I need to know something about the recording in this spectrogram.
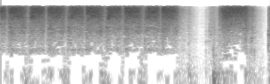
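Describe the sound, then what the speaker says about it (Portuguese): Sandpaper scraping by hand in a steady back-and-forth rhythm, close and fairly loud, with a brief pause before the strokes resume. "Vamos começar a lixar, gente"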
